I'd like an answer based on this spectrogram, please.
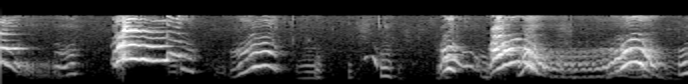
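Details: Two-week-old puppies of Sami and Drake letting out loud whining yelps, some long and wavering, others short and rising, separated by quiet moments, with a drawn-out arching whine closing the clip.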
